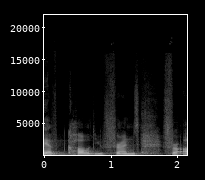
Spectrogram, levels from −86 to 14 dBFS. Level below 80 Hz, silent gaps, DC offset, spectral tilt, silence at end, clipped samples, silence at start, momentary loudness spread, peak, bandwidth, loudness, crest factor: -78 dBFS; none; under 0.1%; -7 dB/octave; 0 s; under 0.1%; 0 s; 11 LU; -8 dBFS; 15 kHz; -28 LUFS; 18 dB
